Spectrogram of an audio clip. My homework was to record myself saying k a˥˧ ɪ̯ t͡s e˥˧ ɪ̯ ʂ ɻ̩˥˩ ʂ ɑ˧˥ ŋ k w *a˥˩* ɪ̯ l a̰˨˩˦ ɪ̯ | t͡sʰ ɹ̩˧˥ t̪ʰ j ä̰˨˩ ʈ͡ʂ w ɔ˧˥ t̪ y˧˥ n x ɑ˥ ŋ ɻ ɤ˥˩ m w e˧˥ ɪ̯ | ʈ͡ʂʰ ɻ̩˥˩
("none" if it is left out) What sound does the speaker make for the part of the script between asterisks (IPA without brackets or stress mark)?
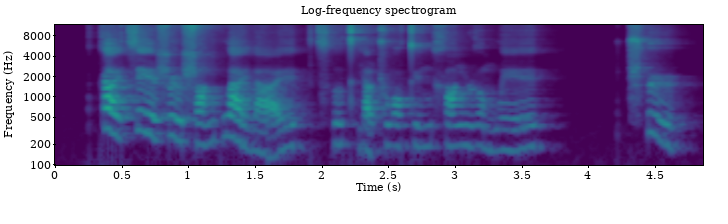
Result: a˥˩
